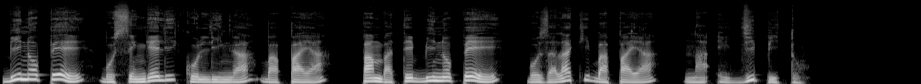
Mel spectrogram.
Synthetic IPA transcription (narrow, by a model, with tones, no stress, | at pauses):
bi˦no˦pe˦bo˨sɛ˨ŋɡe˦li˦ko˨li˨ŋɡa˨ba˨pa˨ja˨˦ | pa˦mba˨tɛ˦bi˦no˦pe˦ | bo˨za˨la˦ki˦ba˨pa˨ja˨ | na˨ʔe˨d͡ʒi˦pi˨to˨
